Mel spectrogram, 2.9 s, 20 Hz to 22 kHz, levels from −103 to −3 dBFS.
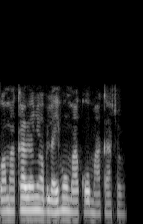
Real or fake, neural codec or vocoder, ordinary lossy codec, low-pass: real; none; AAC, 48 kbps; 5.4 kHz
